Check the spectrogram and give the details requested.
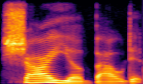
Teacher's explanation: will all connect the t changing to a d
